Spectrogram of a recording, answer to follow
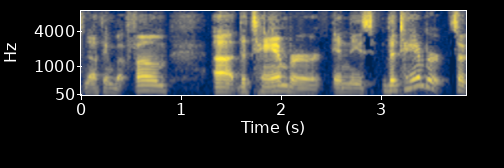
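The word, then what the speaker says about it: timbre: the inside is nothing but foam uh the tamber in these the tamber so tamber is a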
